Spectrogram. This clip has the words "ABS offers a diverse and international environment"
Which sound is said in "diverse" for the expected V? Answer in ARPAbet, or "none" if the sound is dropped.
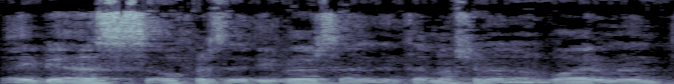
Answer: V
